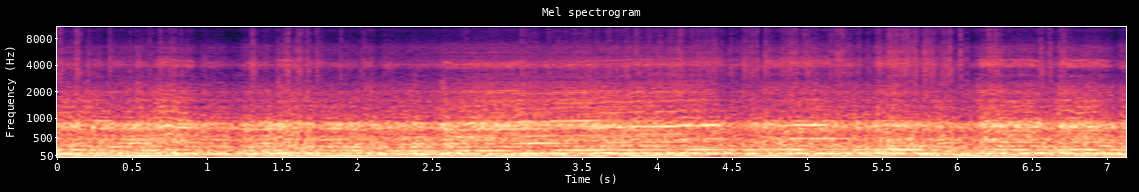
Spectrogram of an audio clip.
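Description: Lada VFTS rally car's four-cylinder engine heard from inside the cabin, running hard under load, its pitch stepping up and down several times as the driver changes gear and lifts through the corners.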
